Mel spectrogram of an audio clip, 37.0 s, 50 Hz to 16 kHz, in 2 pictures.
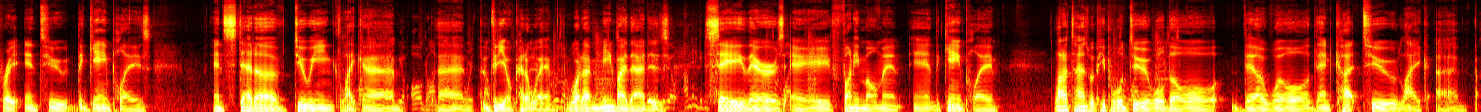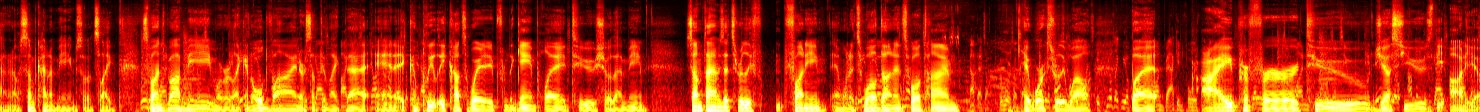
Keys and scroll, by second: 4.0 ctrl+s, 4.1 space, 4.6 d, 5.8 s, 6.2 d, 8.8 space, 9.3 space, 10.1 space, 10.2 d, 13.6 space, 14.7 space, 19.1 s, 19.9 space, 21.2-24.4 typing, 25.7 ctrl+s, 28.9 space, 29.7 d, 30.7 d.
